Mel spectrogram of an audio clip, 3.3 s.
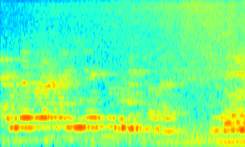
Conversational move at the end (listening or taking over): taking over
